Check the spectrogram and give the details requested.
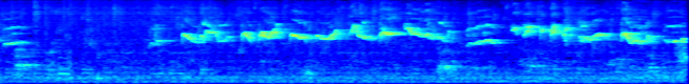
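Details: Ultramarine grosbeak fledgling chattering rapidly after a quiet start: dense, high twittering notes rising and falling in pitch, several per second, continuing to the end.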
